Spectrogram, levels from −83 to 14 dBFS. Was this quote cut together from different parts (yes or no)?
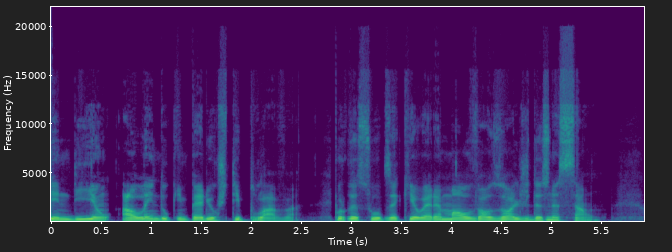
yes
